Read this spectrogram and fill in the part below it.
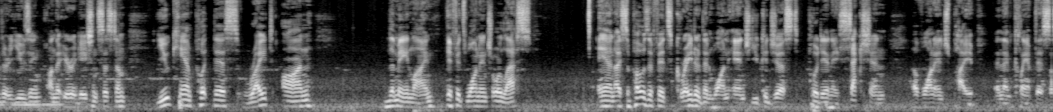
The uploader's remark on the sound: I'm in my truck right now driving to my office. Audio diary today. I'm running an experiment right now because I have a brand new wireless laier microphone that I got on Amazon. This unit has two mics. This is going to be an experiment, uh, just to see if the audio quality is good enough in the truck. The Audiotechnica ATR2100 is connected to USB to Lightning.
